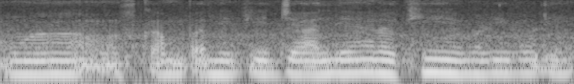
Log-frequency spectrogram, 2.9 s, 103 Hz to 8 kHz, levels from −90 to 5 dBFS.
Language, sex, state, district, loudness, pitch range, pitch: Hindi, female, Madhya Pradesh, Dhar, -14 LUFS, 170-180 Hz, 175 Hz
